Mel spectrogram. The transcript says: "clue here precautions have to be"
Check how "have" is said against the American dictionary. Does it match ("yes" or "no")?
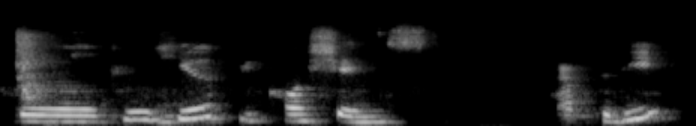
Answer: no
